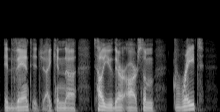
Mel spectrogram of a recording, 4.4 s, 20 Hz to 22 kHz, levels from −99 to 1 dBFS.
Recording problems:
high frequencies cut off; noticeable; nothing above 5.5 kHz

